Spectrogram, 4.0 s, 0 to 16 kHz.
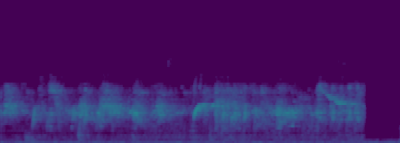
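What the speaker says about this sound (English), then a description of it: "The oral bird noises are permeating the scene." Bird calls from the 1963 Hitchcock film The Birds, set in a pet shop: a dense, steady layer of chirps and twittering from many birds, fairly faint, continuing without break until it cuts off near the end.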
